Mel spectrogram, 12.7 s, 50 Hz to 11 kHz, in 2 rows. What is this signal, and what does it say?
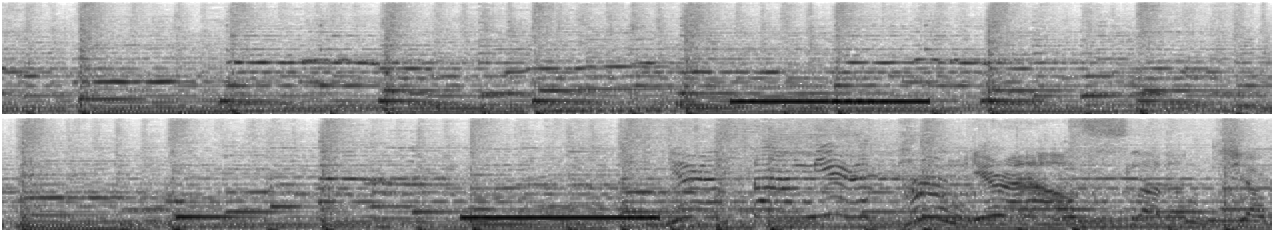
Ringback tone (Europe, 425 Hz), with noise.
